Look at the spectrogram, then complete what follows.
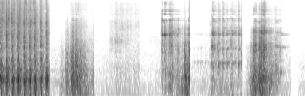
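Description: Small laundry scent-booster beads pouring into a glass jar: a dense rapid rattle for about the first second, then several short separate bursts of beads and glass clinking.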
